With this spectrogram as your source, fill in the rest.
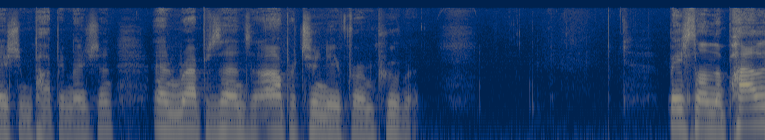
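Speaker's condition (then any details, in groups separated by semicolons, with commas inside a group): Bulbar onset ALS; affects speech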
